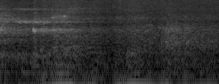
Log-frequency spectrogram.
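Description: A single person's cough at the very start, followed by a low hum that swells twice.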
